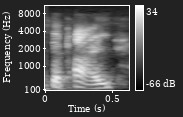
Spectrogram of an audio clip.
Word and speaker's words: Depay: Depay, whatever you want to say his name is, because he says Depay and we say Depay because we're English.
